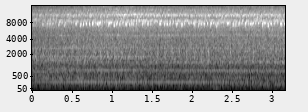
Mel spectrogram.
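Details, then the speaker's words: THE BIG SIX (owned over 7 years, about 25,000 miles added), cold start then idle: thin, steady squeal at constant pitch over a smooth engine; belt or possibly a pulley squealing, goes away, causes no problems. "so now you can hear it pretty good you hear the squealy belt might be a pulley that's squealing I don't know but like I said it goes away doesn't cause any problems"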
